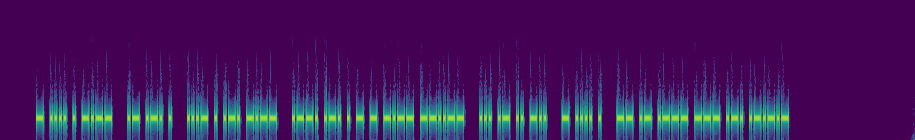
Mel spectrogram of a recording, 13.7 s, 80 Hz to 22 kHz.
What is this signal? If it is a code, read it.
Morse code, heard as a keyed tone, about 34 wpm, 700 Hz. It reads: THEY ARE VERY PRETTY, SAID THE MAJOR.
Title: Sentences from Top 1000 Words - Review Part 4 - 35wpm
